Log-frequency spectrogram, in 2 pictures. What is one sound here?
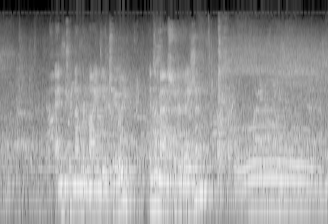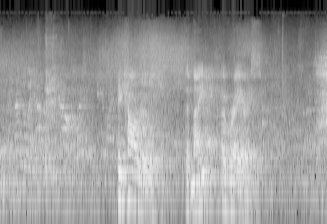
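A man speaks theatrically through a microphone in a large hall.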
